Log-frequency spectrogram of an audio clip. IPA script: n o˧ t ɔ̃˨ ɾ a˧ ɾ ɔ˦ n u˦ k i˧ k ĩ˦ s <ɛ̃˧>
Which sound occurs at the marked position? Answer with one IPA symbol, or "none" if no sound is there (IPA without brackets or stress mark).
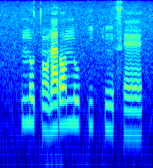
ɛ̃˧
